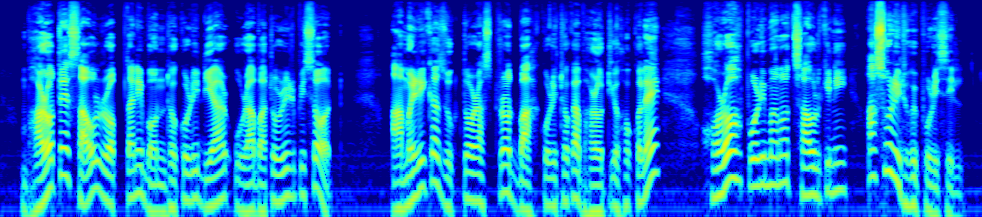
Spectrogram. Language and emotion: Assamese, surprised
